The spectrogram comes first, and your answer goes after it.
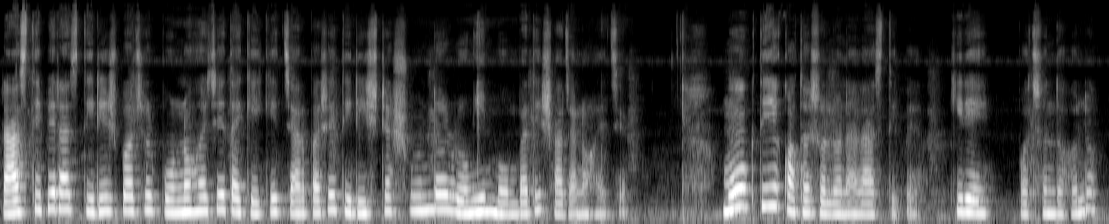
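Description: A woman's voice: fairly high pitch, normal speed, vocal fry. A woman reading a family story aloud, narrating and voicing every character in the dialogue herself. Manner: voices all characters herself, lively dialogue. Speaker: story reader.

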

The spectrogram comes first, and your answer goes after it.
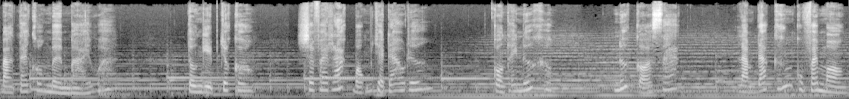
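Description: A woman's voice: mid-range voice, expressive, measured pace, pauses often, close to an everyday voice. An actress voicing a wise, stern old fairy woman in a cartoon, who gives solemn, earnest warnings. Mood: gentle. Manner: solemn, earnest warnings, rising urgency on key orders. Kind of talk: dubbed cartoon acting. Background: background music.

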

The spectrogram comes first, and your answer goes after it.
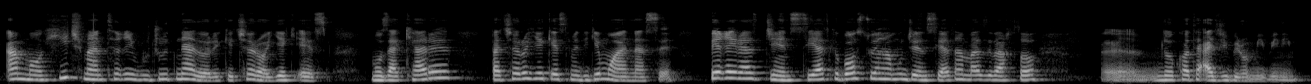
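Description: A young woman teaching a language lesson, explaining pronunciation patiently and slowing down on example words. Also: mid-range voice, expressive, darkish tone.

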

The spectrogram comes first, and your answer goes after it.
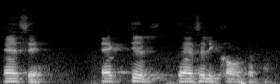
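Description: A man from Pakistan teaching a class, explaining English pronunciation patiently, repeating words slowly and putting questions to the students. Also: mid-range voice, warm tone, highs cut off, slight background noise. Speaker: college teacher.

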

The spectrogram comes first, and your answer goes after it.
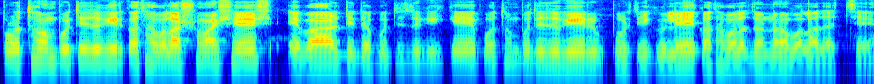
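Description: A man moderating a debate, briskly announcing each turn and time limit. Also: sits high, smooth.

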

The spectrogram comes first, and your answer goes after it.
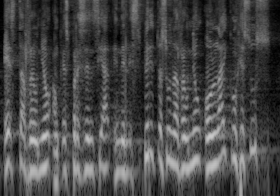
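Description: A male pastor preaching a sermon in a church, telling Bible stories in a lively way and acting out the voices of the people in them. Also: high voice, a little fast, breathy edge, long reverb tail. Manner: animated storytelling, acts out voices and shouts. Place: church hall.

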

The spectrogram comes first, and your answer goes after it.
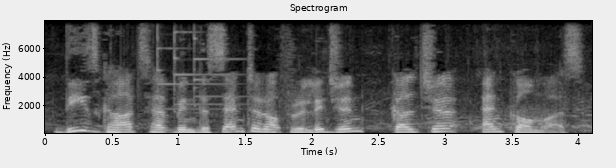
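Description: A man giving a scripted travel narration in an even, informative guidebook manner. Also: fairly high pitch. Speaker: travel vlogger.

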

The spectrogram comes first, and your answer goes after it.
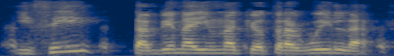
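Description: A man's voice: high-pitched, a little fast, fairly bright tone, highs cut off. A man from Mexico, reading a humorous text aloud with comic asides and chuckles.

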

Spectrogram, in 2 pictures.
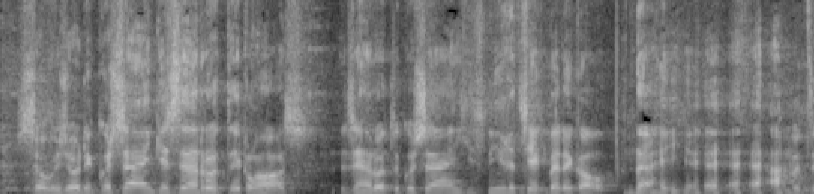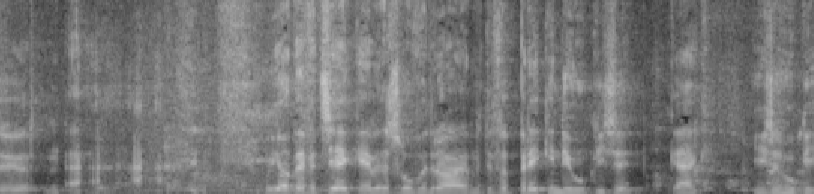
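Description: A man's voice: sits high, slight background noise. A man playing a pushy, overly familiar contractor in a cabaret sketch, talking in brash, repetitive sales patter. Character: pushy chummy male contractor, upselling. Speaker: contractor inspecting a house.

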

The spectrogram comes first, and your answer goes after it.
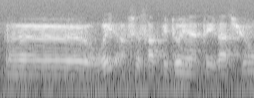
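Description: Sharp, bright male controller on roomy radio. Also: fairly low pitch, level tone, brisk. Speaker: air traffic controller on a simulator network. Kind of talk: air traffic control radio phraseology. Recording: roomy, slightly noisy radio transmission.

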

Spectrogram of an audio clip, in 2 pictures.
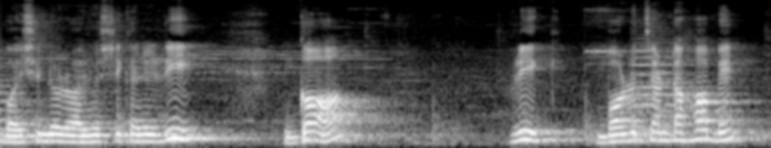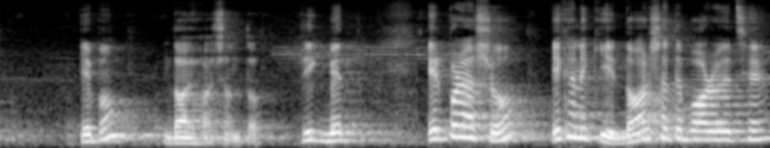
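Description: A man teaches a grammar lesson, breaking words into syllables and asking his students questions as he goes. His voice sits fairly high and moves around a lot. The room is echoey, with a long reverb trailing each phrase. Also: a little hiss or hum. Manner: spells words out syllable by syllable, then asks the class questions. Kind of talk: classroom lesson explaining spelling rules.

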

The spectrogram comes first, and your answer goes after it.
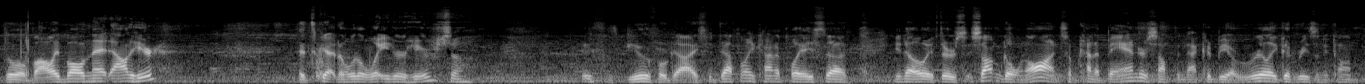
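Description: With a medium-pitched, brisk and creaky voice, this forties-aged man gives an unscripted walk-around tour for his vlog about local bars. He rambles and thinks aloud into a handheld phone at arm's length as he moves through the parking lot and around the bar, and the outdoor audio is noisy.

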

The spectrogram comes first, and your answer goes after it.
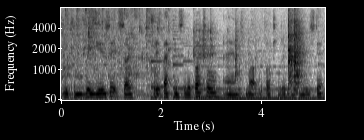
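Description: Running tap water and loud music fill the background as a man demonstrates photography at his kitchen sink indoors at home. He speaks at a moderate pace with a fairly low pitch, keeping his how-to casual and practical, with the occasional filler.

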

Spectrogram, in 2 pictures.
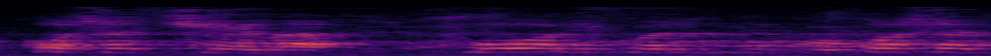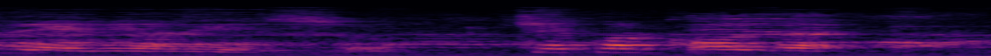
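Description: A woman's voice: fairly high pitch, unhurried. A woman leading a guided prayer meditation, coaxing her listener on with short repeated prompts. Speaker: prayer leader. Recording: echoey room from a distance with music.

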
